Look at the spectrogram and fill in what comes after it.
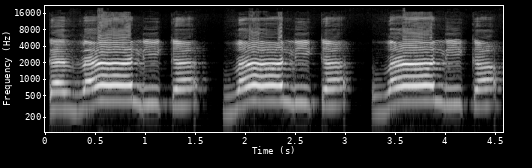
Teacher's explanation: کذالک نرمی والا, زا نہیں بولنا. کذالک یا کجالک ایسا نہیں بولنا.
